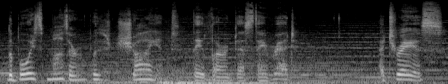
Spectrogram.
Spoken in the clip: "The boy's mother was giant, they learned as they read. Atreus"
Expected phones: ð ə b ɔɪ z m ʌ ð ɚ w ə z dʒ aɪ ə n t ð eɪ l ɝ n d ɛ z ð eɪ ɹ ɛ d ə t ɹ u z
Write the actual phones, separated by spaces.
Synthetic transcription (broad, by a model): ð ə b ɔɪ z m ʌ ð ɚ w ə z dʒ aɪ ə n t ð eɪ l ɝ n d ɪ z ð eɪ ɹ ɛ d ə t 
